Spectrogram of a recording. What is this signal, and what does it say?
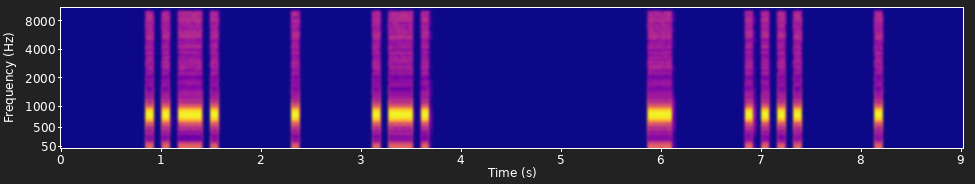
Morse code, heard as a keyed tone, about 15 wpm, spaced as for 8 wpm, 800 Hz. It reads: FER THE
